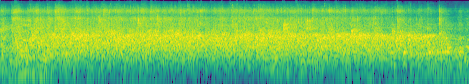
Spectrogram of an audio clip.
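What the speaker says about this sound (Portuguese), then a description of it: "Vamos aplaudir esse irmão" Church congregation applauding a brother, loud dense clapping that holds steady for several seconds with no pause.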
